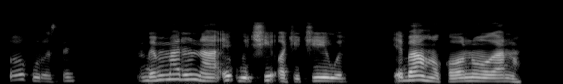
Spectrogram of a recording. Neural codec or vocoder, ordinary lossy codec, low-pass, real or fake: codec, 24 kHz, 3.1 kbps, DualCodec; none; 7.2 kHz; fake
